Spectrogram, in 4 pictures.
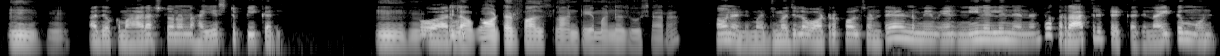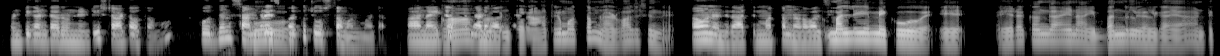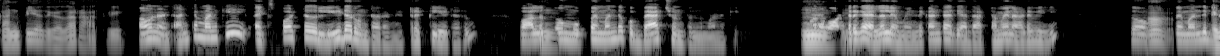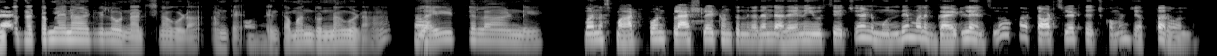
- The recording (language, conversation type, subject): Telugu, podcast, స్మార్ట్‌ఫోన్ లేకుండా మీరు ఒక రోజు ఎలా గడుపుతారు?
- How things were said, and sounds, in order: static; in English: "పీక్"; in English: "వాటర్‌ఫాల్స్"; in English: "వాటర్‌ఫాల్స్"; in English: "అండ్"; in English: "ట్రెక్"; in English: "స్టార్ట్"; in English: "సన్‌రైజ్"; distorted speech; in English: "ట్రెక్"; in English: "బ్యాచ్"; in English: "సో"; in English: "బ్యాచ్"; in English: "లైట్స్"; in English: "స్మార్ట్ ఫోన్ ఫ్లాష్‌లైట్"; horn; in English: "యూజ్"; in English: "అండ్"; in English: "గైడ్‌లైన్స్‌లో"; in English: "టార్చలైట్"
